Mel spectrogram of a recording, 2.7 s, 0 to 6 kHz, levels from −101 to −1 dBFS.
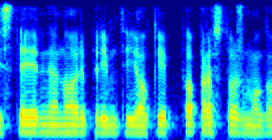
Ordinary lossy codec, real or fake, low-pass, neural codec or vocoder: Opus, 32 kbps; real; 5.4 kHz; none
